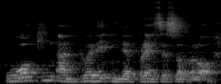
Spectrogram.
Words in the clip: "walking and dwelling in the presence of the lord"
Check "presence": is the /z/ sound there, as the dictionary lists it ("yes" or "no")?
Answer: no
